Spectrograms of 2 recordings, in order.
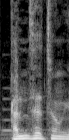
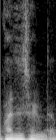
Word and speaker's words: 관세청: 간세청이 아니라 관세청입니다. 이런 문자 많이 왔습니다. 경상도 분들이 원래 복모음은 발음이 잘 안 됩니다.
